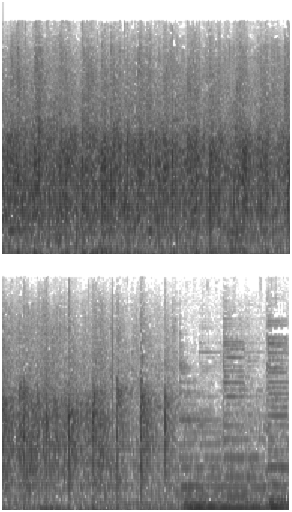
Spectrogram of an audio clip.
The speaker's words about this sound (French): Ça applaudit.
